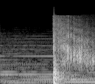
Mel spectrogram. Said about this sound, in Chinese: 砰的一声，比尔的枪响结束了杜比的生命。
